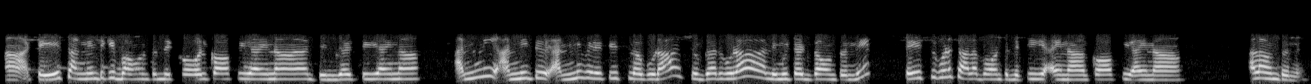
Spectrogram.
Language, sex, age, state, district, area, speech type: Telugu, female, 18-30, Telangana, Nalgonda, urban, conversation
